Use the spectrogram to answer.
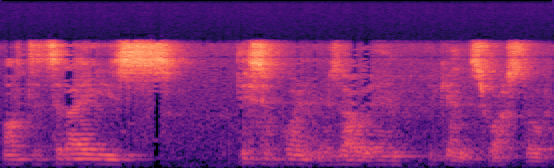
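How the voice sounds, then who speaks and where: A man's voice: fairly low pitch, steady tone, moderate pace, a bit bright. A man with an English accent working as a club TV interviewer, putting questions after a match. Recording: roomy, distant mic, faint ambient noise.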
